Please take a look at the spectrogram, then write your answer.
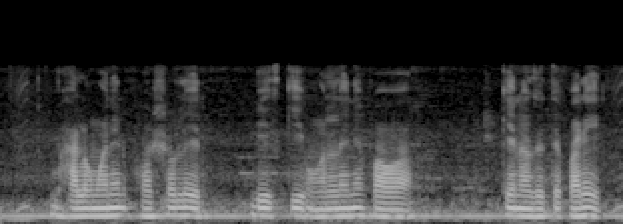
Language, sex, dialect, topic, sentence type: Bengali, male, Standard Colloquial, agriculture, question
